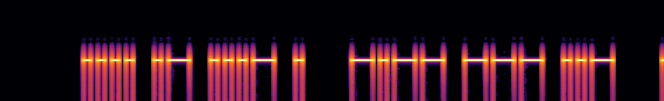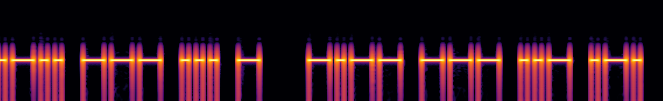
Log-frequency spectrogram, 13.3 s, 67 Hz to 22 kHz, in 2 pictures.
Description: Morse code, heard as a keyed tone, about 17 wpm, 700 Hz. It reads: HAVE YOU LOST YOUR
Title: Sentences from Top 1400 Words 17wpm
